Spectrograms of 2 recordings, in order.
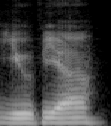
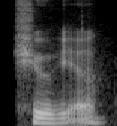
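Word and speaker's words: lluvia: like i guess in like columbia they would pronounce like the rain yuvia like it has a different sound and then like in in uruguay in spanish the double l sound has a sound so it's truvia it's a lot more karsh i guess a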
